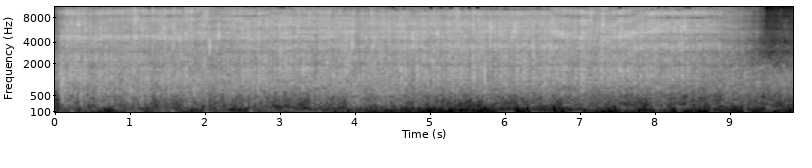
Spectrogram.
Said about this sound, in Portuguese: Agora, pessoal, depois da fala, aí vai ter o barulho de chuva e o de trovão.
